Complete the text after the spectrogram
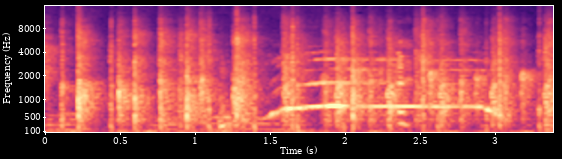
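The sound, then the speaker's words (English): An audience claps in a brisk, scattered round of applause for guests from Positive Direction (PD Nation), and a steady high whistle rings out over the clapping midway through before cutting off. “Give them a round of applause, people.”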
